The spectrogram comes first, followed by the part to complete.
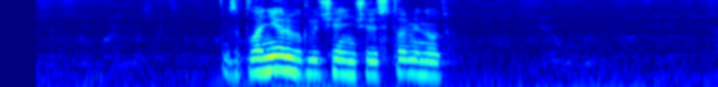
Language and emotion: Russian, neutral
